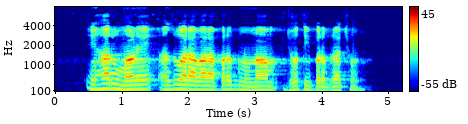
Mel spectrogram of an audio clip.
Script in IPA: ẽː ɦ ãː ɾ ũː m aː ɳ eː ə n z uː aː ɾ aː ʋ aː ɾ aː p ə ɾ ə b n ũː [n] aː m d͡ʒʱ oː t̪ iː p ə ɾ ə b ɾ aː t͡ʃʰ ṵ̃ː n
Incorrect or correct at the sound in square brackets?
correct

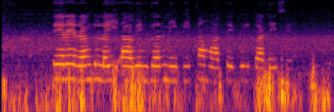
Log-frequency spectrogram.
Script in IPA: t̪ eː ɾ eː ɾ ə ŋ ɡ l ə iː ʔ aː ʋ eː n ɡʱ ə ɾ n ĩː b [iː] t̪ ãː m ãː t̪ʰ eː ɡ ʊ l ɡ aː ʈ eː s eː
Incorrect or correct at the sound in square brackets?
correct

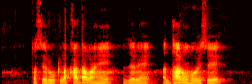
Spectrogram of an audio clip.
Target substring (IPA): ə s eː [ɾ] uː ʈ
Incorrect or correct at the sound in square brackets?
correct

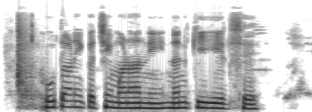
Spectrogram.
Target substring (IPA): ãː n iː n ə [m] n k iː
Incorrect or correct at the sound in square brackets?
incorrect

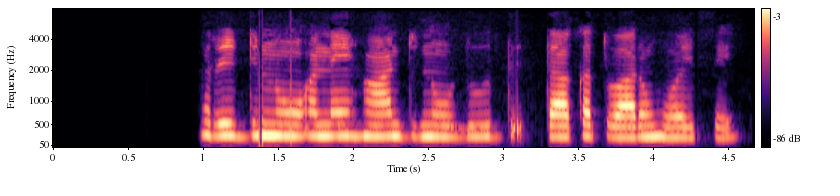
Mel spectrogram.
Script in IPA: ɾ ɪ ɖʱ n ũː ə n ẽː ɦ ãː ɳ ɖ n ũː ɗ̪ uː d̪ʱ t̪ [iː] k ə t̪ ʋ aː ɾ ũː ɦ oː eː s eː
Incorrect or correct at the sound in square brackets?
incorrect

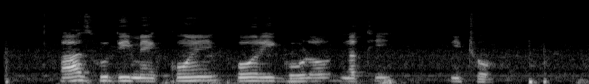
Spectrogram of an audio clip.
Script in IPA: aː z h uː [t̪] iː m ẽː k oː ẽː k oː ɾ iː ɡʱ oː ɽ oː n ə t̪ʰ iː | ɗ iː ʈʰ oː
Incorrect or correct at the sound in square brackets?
incorrect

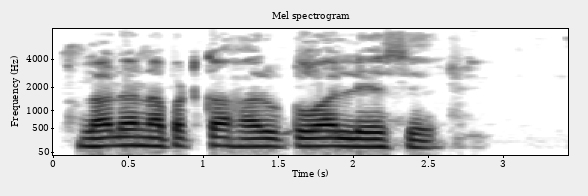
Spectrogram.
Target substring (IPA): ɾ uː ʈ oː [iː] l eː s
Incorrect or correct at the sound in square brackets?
incorrect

